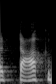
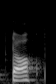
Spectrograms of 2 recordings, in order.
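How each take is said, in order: First: टाक with an open aa; open aa mispronunciation. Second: टॉक with a rounded aw and no L; rounded aw, silent L. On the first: English teacher showing another mistake, open-aa टाक. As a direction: say टाक as "taak", vowel unrounded. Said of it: "टाक भी नहीं पढ़ेंगे". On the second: English teacher modelling talk, aw-vowel टॉक. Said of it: "टॉक पढ़ेंगे". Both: Shown as a demonstration.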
